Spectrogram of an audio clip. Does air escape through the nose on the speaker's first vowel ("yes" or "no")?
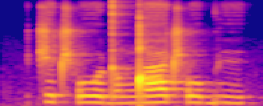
no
